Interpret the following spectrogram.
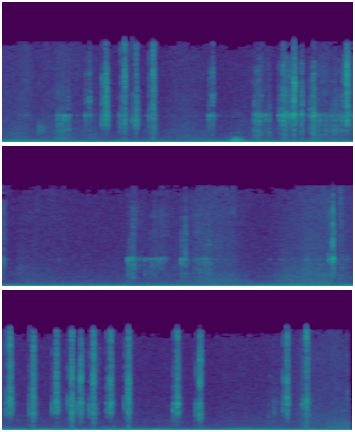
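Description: Close-up clicks, taps and light metallic rattles from fingers handling and twisting a small metal instrument, scattered irregularly over a steady low rumble.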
